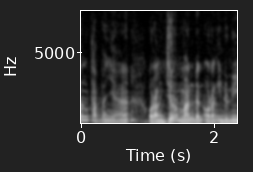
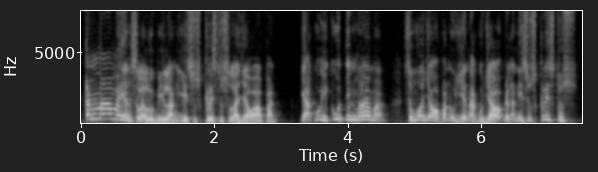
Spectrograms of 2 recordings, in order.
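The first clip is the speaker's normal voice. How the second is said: put-on child talking back; 9 semitones higher than usual. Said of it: "Anaknya marah balik sama mamanya".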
